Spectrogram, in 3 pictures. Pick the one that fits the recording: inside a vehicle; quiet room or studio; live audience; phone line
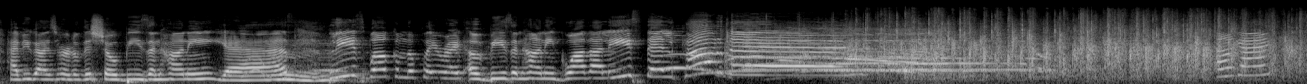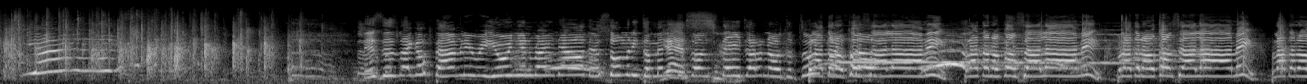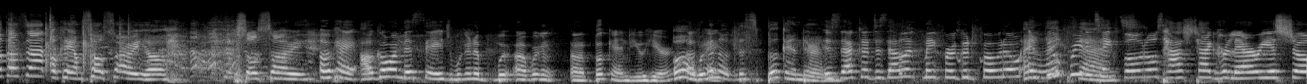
live audience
